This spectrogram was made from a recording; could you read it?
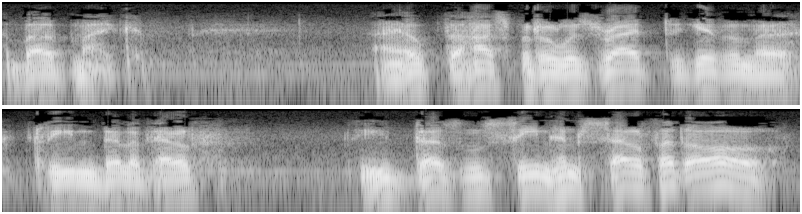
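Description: An uneasy old reverend on radio. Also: male voice, low voice, husky. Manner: halting, uneasy, hesitant. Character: older male reverend, worried father. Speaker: reverend character. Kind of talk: 1970s radio drama acting. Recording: lo-fi vintage radio broadcast.

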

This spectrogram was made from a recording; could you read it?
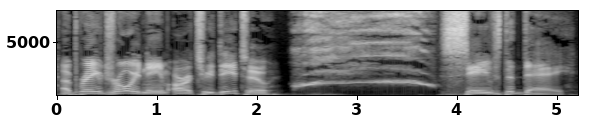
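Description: Theatrical man reading storybook, very animated pitch. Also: raised voice, background noise. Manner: theatrical, drawn-out emphasis, flippant asides. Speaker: podcast host doing a solo storybook reading. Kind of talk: mock-dramatic children's storybook reading with crude asides.

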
